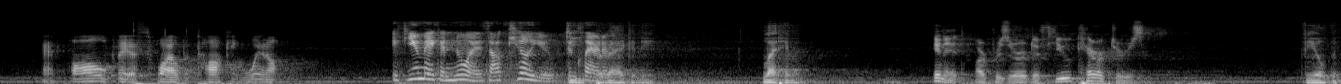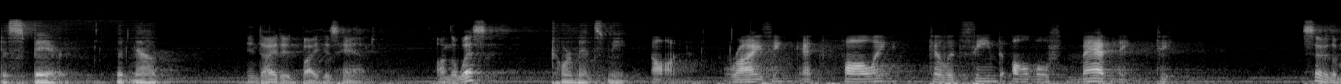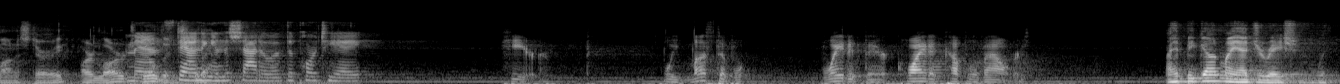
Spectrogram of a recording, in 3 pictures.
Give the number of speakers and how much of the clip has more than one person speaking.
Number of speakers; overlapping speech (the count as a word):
four, about 4%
